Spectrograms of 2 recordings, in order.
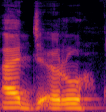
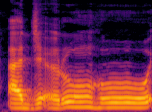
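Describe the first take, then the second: First: The final vowel is dropped, ending in h. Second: The final vowel is short, two beats. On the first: The recitation stops on this word. "bila waqaf, kita akan baca dia dengan baris sukun" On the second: The recitation continues into the next word. "dua harakat saja"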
